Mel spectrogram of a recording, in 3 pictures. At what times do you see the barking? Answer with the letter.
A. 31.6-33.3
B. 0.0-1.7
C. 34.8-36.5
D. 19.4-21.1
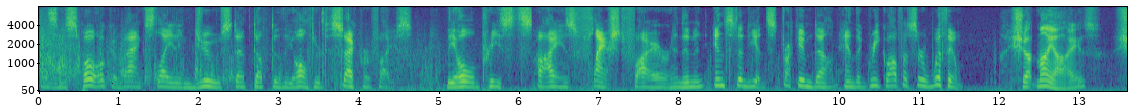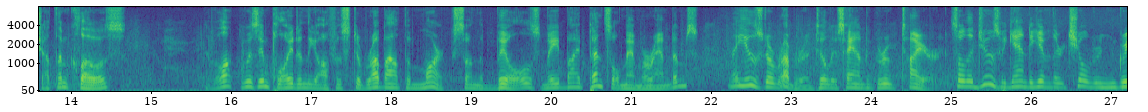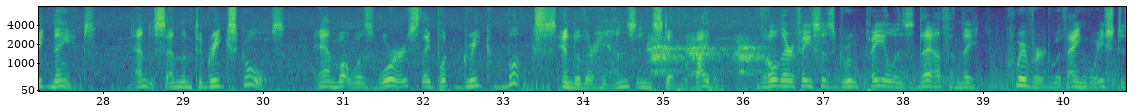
C.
